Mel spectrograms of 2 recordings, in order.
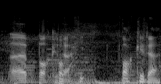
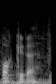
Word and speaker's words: Bokida: Is that the proper pronunciation? That is right, isn't it, Pete? Bokida. Bokida.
